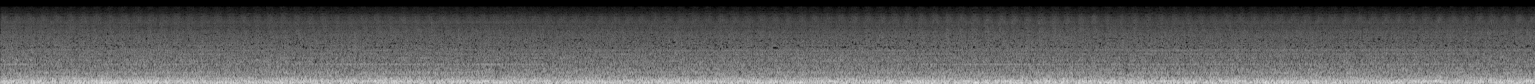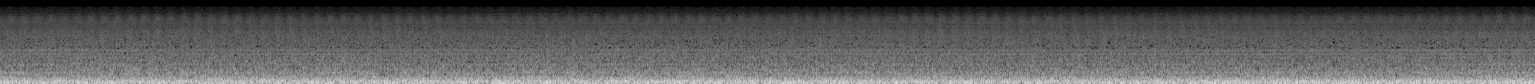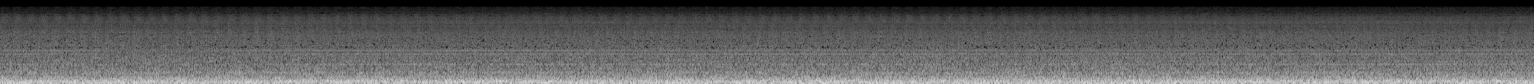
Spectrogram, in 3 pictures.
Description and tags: Machine,Room,Ambience,XY
Part of a series of various sounds recorded in a college building for a school project. Recorded using the built in XY microphones of a Sony PCM-m10 field recorder unit.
